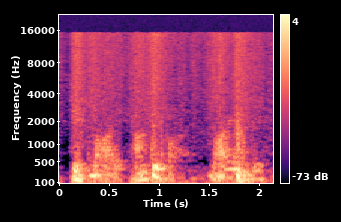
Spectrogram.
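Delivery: very soft, tender, far-off murmur; soft loving murmur; tender hush. Acted. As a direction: breathe it like a lover's secret. Christ speaks of the bride.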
